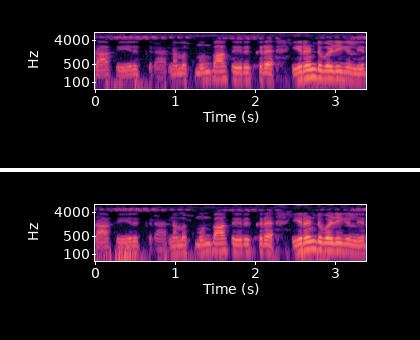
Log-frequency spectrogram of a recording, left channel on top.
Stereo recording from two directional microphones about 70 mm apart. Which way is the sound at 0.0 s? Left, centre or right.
Right.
